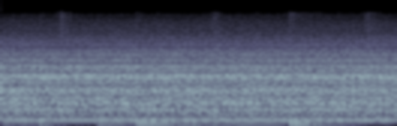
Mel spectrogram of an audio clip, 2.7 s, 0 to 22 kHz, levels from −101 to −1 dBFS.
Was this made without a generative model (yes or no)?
no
